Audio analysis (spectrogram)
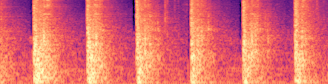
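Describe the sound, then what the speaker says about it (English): Hammer repeatedly smashing crackers inside their package during meatloaf preparation: six sharp, loud blows at an even, quick rhythm, with no talking. "I didn't think a hammer was part of your cooking utensils."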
